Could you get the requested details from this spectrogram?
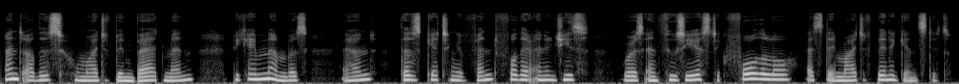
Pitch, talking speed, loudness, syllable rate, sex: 200 Hz, 195 wpm, -20 LUFS, 5.3 syllables/s, female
